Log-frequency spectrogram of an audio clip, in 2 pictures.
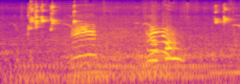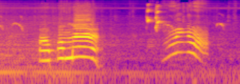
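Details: Household Javan myna that imitates coughing, laughing and calling to girls: a string of arched, speech-like syllables in bursts, with short sharp clicks between them and soft music in the background.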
